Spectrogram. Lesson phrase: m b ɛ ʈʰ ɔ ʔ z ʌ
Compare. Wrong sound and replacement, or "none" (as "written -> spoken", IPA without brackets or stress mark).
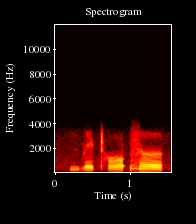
none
